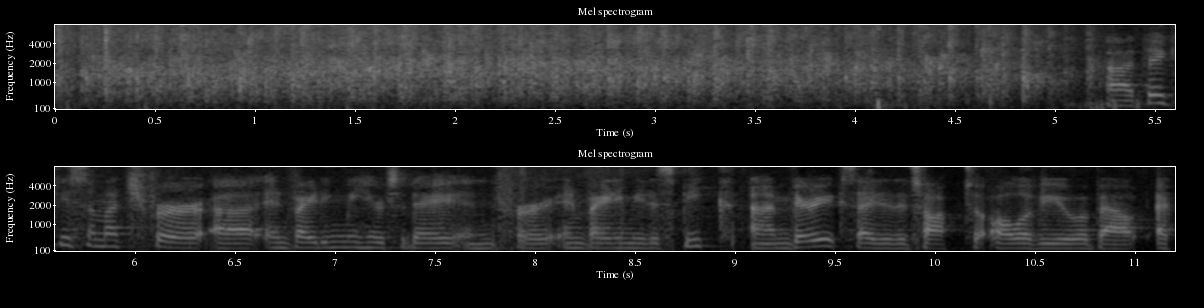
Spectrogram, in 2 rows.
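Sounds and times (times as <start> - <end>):
audience applause welcoming a speaker onto the stage at a talk: 0.0 - 5.2
speech: 5.3 - 11.1.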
